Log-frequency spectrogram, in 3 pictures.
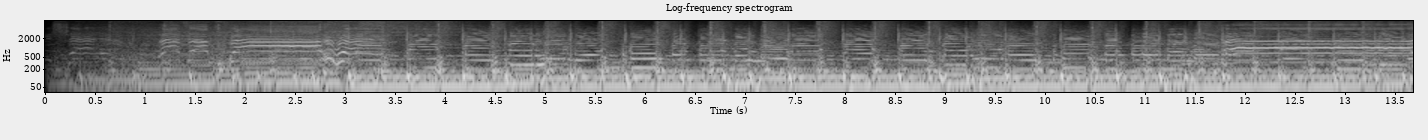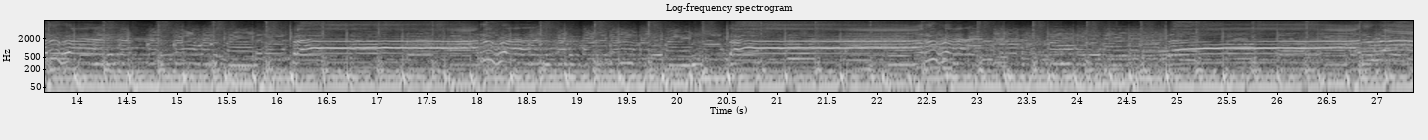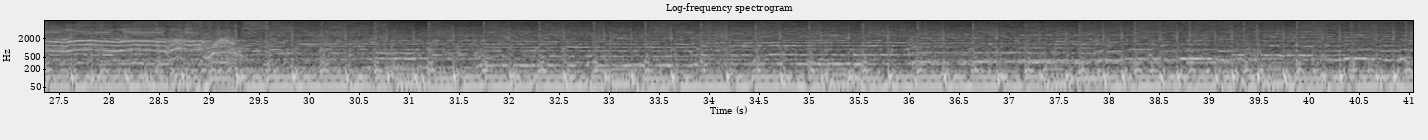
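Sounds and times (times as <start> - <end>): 
drum kit: 0.0 - 41.0.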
